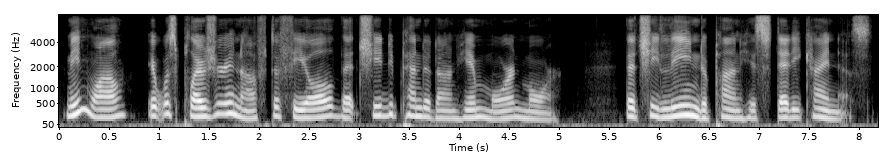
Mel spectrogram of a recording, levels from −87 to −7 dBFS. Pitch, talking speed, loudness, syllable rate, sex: 185 Hz, 160 wpm, -18 LUFS, 4.6 syllables/s, female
